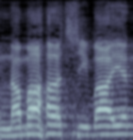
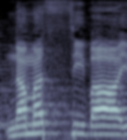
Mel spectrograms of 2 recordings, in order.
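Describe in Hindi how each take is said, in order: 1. "शिवाय" से पहले h की ध्वनि सुनाई देती है। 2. "शिवाय" से पहले h की ध्वनि सुनाई नहीं देती। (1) "वहां नमः शिवाय नहीं आएगा" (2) "नमः शिवाय आएगा व्याकरण के हिसाब से"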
